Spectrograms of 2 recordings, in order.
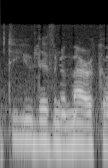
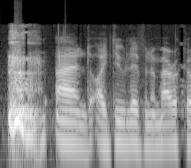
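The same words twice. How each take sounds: First: Said in the usual way. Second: Firm correction, louder on do; stress on do. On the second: Real, not acted. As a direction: do live in America, louder, do pressed hard. Answering viewer, emphatic correction.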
